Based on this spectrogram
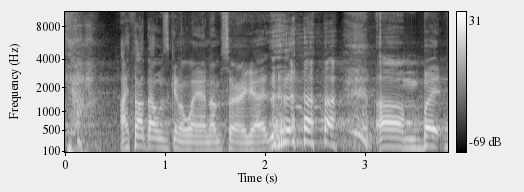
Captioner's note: laughter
